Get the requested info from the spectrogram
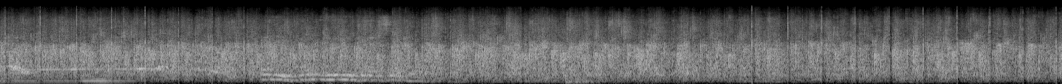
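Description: Audience applauding steadily. The band's last chord, a held high note over low bass notes, dies away in the first second and a half, and a few shouts rise from the crowd about three to four seconds in.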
